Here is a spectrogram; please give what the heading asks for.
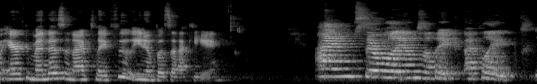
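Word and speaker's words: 犬吠埼: Inubozaki. Inubozaki.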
